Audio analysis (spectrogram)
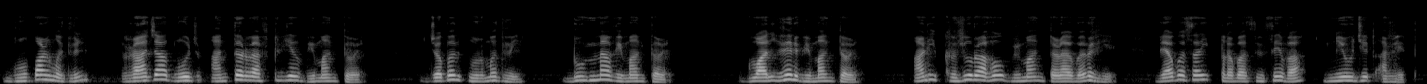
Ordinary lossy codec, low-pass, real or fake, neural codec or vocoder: none; 9.9 kHz; fake; autoencoder, 22.05 kHz, a latent of 192 numbers a frame, VITS, trained on one speaker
